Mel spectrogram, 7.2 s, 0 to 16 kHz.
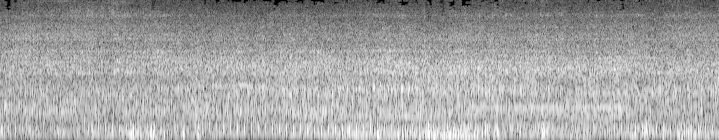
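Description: Two CC201 diesel-electric locomotives at the head of a fuel tank-car train, approaching from a distance: a low, fluttering engine rumble that grows steadily louder.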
